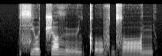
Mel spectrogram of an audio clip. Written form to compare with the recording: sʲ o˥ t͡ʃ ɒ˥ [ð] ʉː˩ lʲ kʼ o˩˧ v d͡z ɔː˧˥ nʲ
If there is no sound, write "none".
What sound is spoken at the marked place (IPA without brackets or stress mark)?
ð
